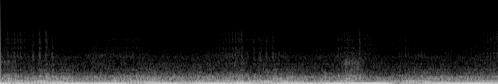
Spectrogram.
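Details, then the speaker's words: Vehicle in for an AC check, idling with a deep, uneven, shaky rumble and lots of vibration and rattles; excessive engine vibration, worn motor mounts suspected but not confirmed. "i do notice it's very vibey if you hear that our motor mounts"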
